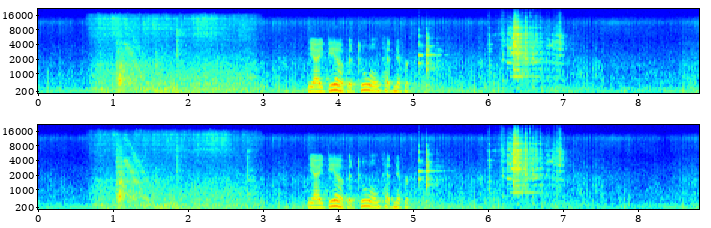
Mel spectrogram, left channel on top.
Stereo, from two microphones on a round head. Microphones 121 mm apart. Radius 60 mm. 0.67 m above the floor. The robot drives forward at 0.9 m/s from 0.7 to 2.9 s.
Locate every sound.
1.0 s a whoosh: 75° right (ahead or behind), 1.7 m; by 2.2 s 50° right (ahead or behind), 2 m
3.6 s a woman speaking: 5° right (ahead or behind), 0.7 m
5.0 s dishes clattering: 20° right (ahead or behind), 1.2 m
